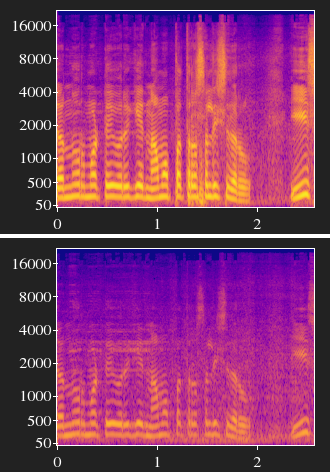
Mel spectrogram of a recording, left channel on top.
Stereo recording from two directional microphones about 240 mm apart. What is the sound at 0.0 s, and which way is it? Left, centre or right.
Speech, left.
